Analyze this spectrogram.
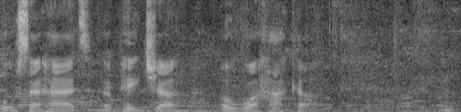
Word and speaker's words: Oaxaca: had a picture of Waka and back then I didn't know it was called Waka I thought it was called AXA interestingly enough there's a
